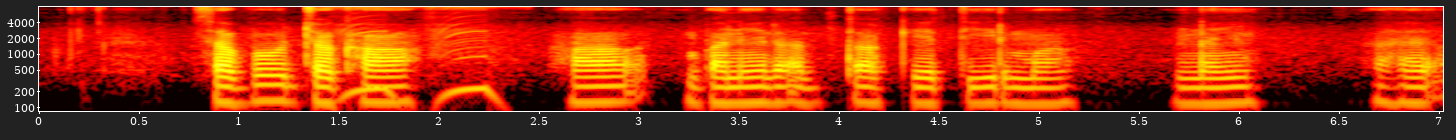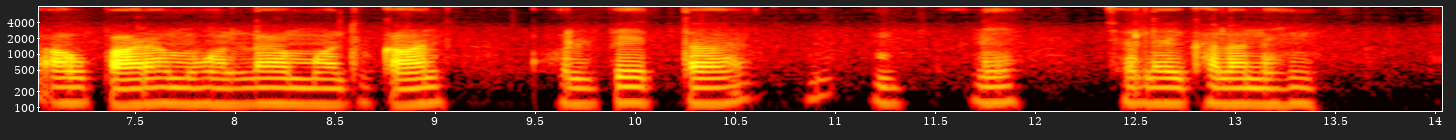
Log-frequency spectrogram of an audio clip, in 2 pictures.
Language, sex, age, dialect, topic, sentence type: Chhattisgarhi, male, 18-24, Western/Budati/Khatahi, agriculture, statement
